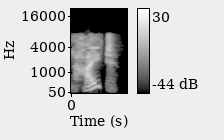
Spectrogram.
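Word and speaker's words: Haidt: perhaps I would pick the social psychologist Jonathan height his surname is spelled h-a-i-d-t I find his writings and Analysis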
